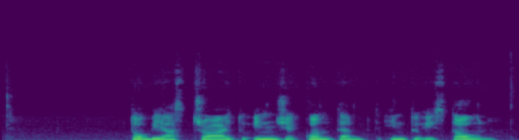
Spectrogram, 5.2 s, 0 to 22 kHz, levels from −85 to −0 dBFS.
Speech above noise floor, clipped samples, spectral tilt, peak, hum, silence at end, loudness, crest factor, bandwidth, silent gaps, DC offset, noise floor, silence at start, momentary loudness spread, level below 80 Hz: 40 dB; under 0.1%; -7.5 dB/octave; -14 dBFS; none; 0.25 s; -29 LUFS; 16 dB; 9.6 kHz; none; under 0.1%; -68 dBFS; 1.3 s; 7 LU; -66 dBFS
